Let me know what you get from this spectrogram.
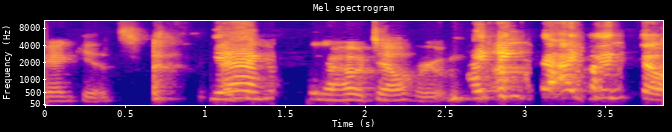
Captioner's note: laughing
